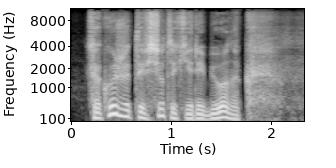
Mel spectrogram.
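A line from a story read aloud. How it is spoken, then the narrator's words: Sighing. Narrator (Russian): вздохнул Володя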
